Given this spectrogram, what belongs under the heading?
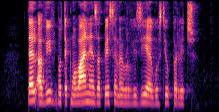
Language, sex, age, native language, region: Slovenian, female, 18-29, Slovenian, Savinja region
